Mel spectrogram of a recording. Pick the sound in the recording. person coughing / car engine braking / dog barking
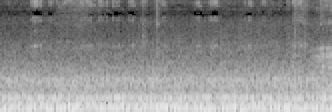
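car engine braking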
